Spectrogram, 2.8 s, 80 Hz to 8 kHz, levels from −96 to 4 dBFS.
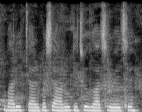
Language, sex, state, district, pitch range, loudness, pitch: Bengali, female, West Bengal, Cooch Behar, 220-240 Hz, -12 LUFS, 230 Hz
